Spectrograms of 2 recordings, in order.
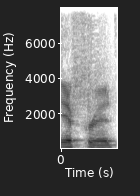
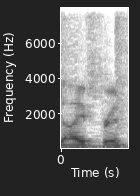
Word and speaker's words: Ifrit: I think when I was a kid I said Ifrit, and since it's like supposed to be from Ifrit, Ifrit is probably more accurate. But it's not spelled that way, so I say Ifrit.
